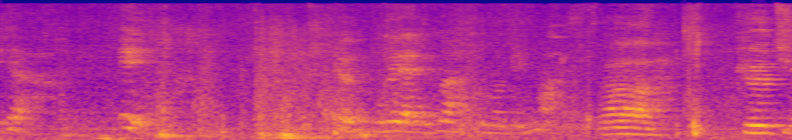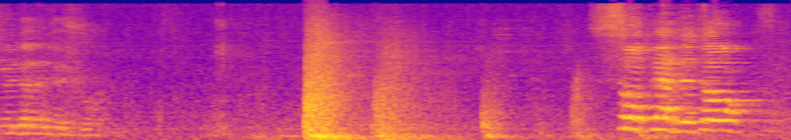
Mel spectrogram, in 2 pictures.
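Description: A man speaks theatrically on a stage.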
